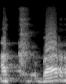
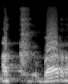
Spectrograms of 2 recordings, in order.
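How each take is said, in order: First: The k is bounced with a little echo. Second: The same.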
